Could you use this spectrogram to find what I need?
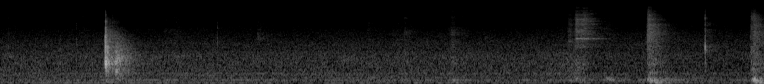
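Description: A monkey handles food in a bowl with soft clatters.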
